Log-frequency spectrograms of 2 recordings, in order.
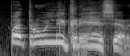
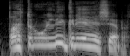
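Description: First: High, drawn-out alarmed cry; a different voice, cry in alarm; shout from crowd. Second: High, slow panicked howl; panicked wail. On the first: Someone in the hall raising the alarm, high cry. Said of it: "крикнул кто-то в зале". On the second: Usurper fleeing the patrol cruiser, panicked wail. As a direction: wail it in terror. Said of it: "завопил узурпатор". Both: A narrator's reading.

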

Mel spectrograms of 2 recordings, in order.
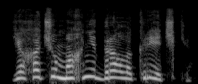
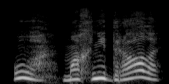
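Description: First: Said in the usual way. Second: Slow, loud and shocked repeat of махни драла; mock horror. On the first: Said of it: "повторила фея". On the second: A narrator's reading. Fairy echoing the boy's slang in mock horror. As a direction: echo махни драла as if it were a shocking word. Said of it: "в ужасе повторила фея".

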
